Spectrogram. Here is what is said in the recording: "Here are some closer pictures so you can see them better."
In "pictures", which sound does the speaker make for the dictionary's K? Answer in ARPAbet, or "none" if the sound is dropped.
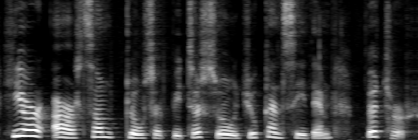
none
